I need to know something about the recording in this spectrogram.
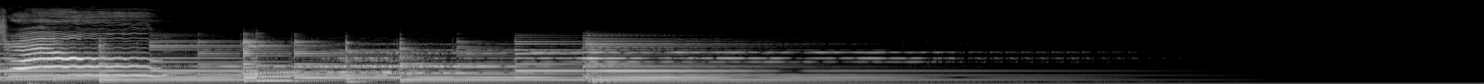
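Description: End of a song: a held, wavering note over guitar, then a few plucked guitar notes and a final chord that rings out and fades away about ten seconds in.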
